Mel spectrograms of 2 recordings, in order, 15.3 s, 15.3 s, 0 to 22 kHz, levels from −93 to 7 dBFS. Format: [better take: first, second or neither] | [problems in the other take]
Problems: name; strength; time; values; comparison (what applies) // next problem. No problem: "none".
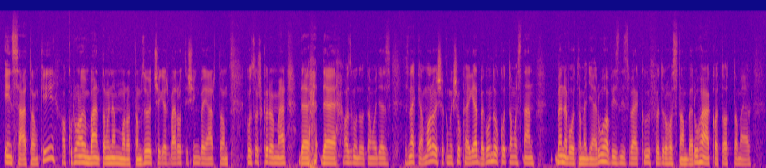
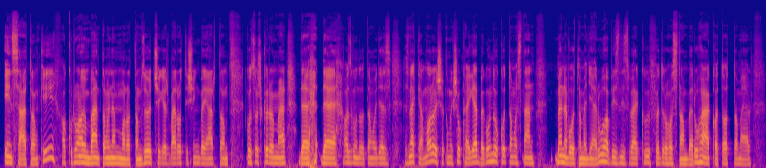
second | hiss; faint; throughout; 25 dB below the speech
